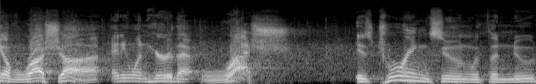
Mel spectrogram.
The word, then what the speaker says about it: Russia: It's spelled Russia, but it's called Rushi.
